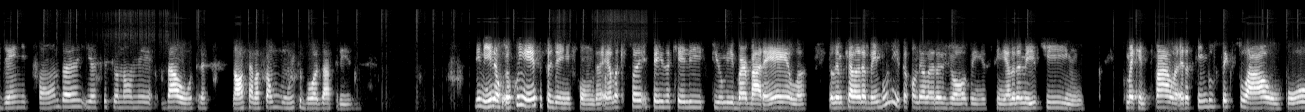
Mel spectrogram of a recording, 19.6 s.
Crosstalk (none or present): none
